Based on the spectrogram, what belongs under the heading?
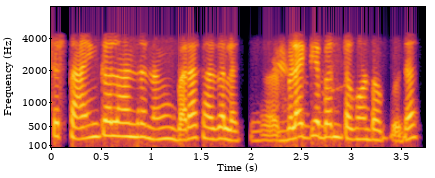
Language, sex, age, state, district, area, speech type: Kannada, female, 18-30, Karnataka, Koppal, rural, conversation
